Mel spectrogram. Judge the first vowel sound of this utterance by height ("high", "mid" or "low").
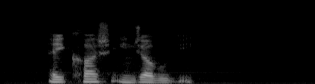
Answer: mid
